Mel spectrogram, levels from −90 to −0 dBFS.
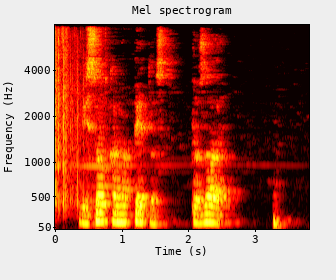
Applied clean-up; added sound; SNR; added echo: classical method WPE with log-MMSE.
